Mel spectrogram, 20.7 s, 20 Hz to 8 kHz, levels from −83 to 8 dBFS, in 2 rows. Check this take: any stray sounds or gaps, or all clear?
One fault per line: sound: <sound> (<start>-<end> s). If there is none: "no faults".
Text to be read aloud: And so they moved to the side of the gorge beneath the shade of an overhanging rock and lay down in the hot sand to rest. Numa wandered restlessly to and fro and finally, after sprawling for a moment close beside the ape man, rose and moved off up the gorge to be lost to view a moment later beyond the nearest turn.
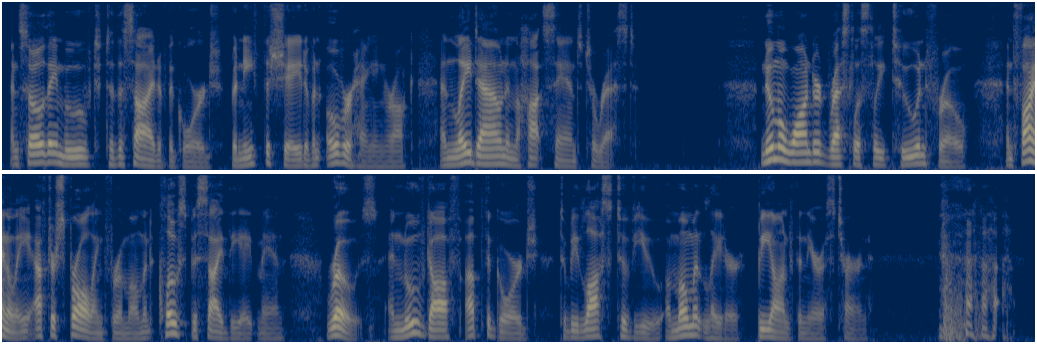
sound: laugh (19.7-20.5 s)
